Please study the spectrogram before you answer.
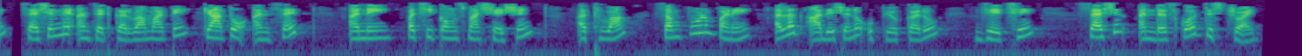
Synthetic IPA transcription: sɛʃənːeʔənseʈkəɾʋamaʈekjãt̪oʔənsɛʈ̚ | ənepət͡ʃʰikəwnsmãʃɛʃənə̰t̪ʰəʋa | səmpuɾɳəpəɳeələɡa̰d̪eʃənoʔupjoɡ̚kəɾod͡ʒet͡ʃʰesɛʃənəɳɖəɾskoɾɖɪsʈɾɔj

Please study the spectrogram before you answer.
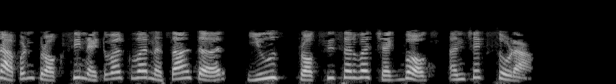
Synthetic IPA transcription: ɾapəɳpɾɔksiːneʈʋəɾkʋəɾnəsalt̪əɾ | juːd͡zpɾɔksiːsəɾʋət͡ɕɛk̚bɔksənt͡ɕeksoɽa̰

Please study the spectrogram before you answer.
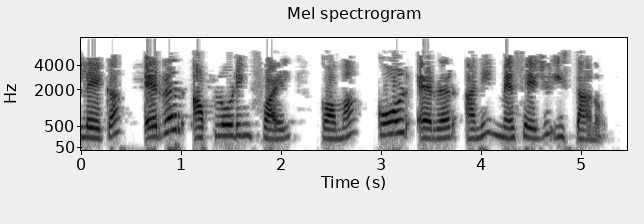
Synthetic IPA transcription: lɛːkɐ | eɾːɐɾɐploːɖiŋɡpʰɐjl | kɔːmɐkoːlɖeɾɐɾɐnimese̞ːd͡ʒuist̪aːnṵ

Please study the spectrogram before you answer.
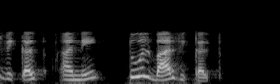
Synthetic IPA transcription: ʋikəlpane | ʈuːlbaɾʋikəlp

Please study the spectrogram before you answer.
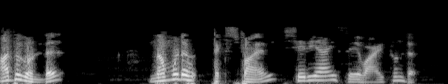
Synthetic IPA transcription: ɐðuɣo̞ɳɖɨ | nɐmːuɽe̞ʈeksfaːjlɕɐɾijaːjiseːʋa̰ːjiʈːuɳɖɨ

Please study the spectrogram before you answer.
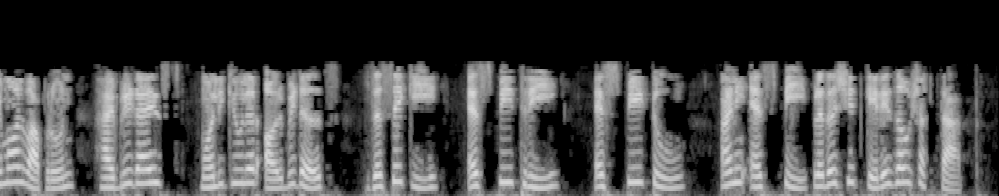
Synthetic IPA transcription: emɔlʋapɾuːn | hajbɾiɖaizɖ | mɔlikjuləɾɔɾbiʈət͡s | d͡zəseki | espit̪ʰɾi | espiʈu | aɽ̃iʔespipɾəd̪əɾɕiːt̪keled͡zauɕəkt̪a̰t̪̚

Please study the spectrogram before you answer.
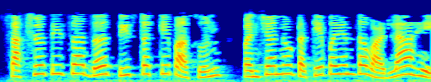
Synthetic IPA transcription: sakʂɾət̪et͡sad̪əɾt̪iːsʈəkːepasuːnpəɲt͡ɕanːuʈəkːepəɾjənt̪əʋaɽlaːɦe

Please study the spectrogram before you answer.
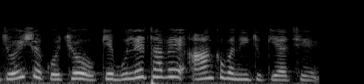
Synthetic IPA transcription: d͡ʒoiʃəkot͡ʃʰokebuleʈɦaʋeʔãkbənit͡ʃukjat͡ʃʰe

